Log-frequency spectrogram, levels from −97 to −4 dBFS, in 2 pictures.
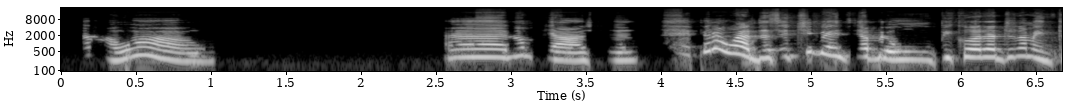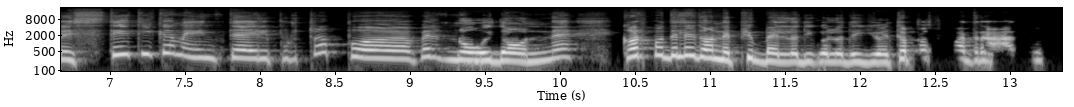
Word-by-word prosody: Ah, 345 -10 -8
wow. 250 - -1 1.6
Eh, 305 +1 +2
non 340 +3 -5
piace. 230 -6 +1 0.6
Però - - 0
guarda, 350 - +6
se 305 +2 -7
ci 485 +9 -5
pensi, 340 - -2
vabbè 290 -4 +1
un 245 -2 -1
piccolo 300 +3 +1
ragionamento, 305 -5 0
esteticamente 370 - -3
il 275 -1 -1
purtroppo, 280 - 0
per 315 -1 -3
noi 235 -2 +4
donne, 225 +5 +2
il 310 -1 -18
corpo 330 +3 +3
delle 345 +2 +2
donne 290 -7 +5
è - - -1
più 285 -1 0
bello 210 -1 +1
di 205 +1 -3
quello 205 0 0
degli 195 0 -2
uo 200 - +3
è - - 0
troppo 270 +5 -1
squadrato. 235 -3 -2
280 Hz, 155 wpm, -25 LUFS, 235-320 Hz, 1.6 s, guarda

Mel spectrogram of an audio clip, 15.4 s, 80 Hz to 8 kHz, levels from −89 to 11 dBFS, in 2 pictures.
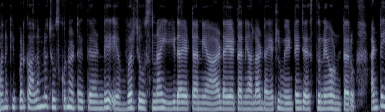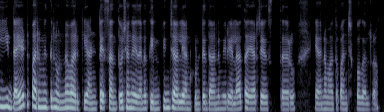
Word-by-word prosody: మనకి 205 +3 -3
ఇప్పటి 205 0 -2
కాలంలో 210 +5 +2
చూసుకున్నట్టయితే 200 -3 0
అండి. 175 +3 +1 0.2
ఎవ్వరు 175 +5 +2
చూసినా 185 0 +1 0.2
ఈ - - -6
డైట్ 170 0 +1
అని, 165 0 -3 0.2
ఆ - - -3 0.2
డైట్ 165 +1 +1
అని, 165 0 -5
అలా 165 +1 -1
డైట్‌లు 155 +5 -2
మెయింటైన్ 175 +3 -1
చేస్తూనే 170 0 0 0.2
ఉంటారు. 150 -1 +1 0.4
అంటే 195 +6 +1
ఈ - - +5 0.2
డైట్ 230 +12 +4
పరిమితులు 205 -1 +3
ఉన్న 185 +2 +1
వారికి 180 -1 +1
అంటే 165 +4 +1
సంతోషంగా 180 +3 +2
ఏదైనా 165 +1 -2
తినిపించాలి 175 +1 +2
అనుకుంటే, 160 0 -4
దాన్ని 155 +1 -4
మీరు 165 0 -2
ఎలా 160 +2 -1
తయారు 165 0 -1
చేస్తారు? 155 -1 -6 0.4
ఏమైనా 155 +1 -5
మాతో 155 - -9
పంచుకోగలరా? 155 0 -7
170 Hz, 145 wpm, -23 LUFS, 160-190 Hz, 0.4 s, ఈ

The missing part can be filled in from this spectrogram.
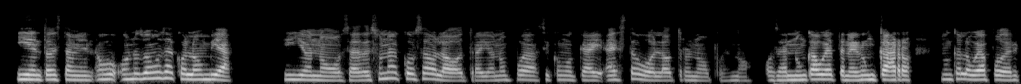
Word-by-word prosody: y 230 0 +5
entonces 225 0 +2
también, 205 -3 -2
o 235 +1 +1
o 235 - -3
nos 250 0 +1
vamos 280 +2 +3
a 290 - +3
Colombia, 230 -5 +3 0.5
y 225 -1 -1
yo 210 -1 +1
no, 190 -2 -2
o 185 - -6
sea, 185 +2 -2
es 200 - -7
una 275 +2 -1
cosa 255 0 -1
o - - +1
la 190 -4 +2
otra, 180 +1 -5
yo 190 0 -7
no 205 +1 -7
puedo 215 +1 -3
así 200 +2 -8
como 210 -1 -8
que 200 - -5
hay 190 -2 -1
esto 210 +5 -3
o 195 -2 0
lo 185 0 -3
otro 195 +1 -11
no, 180 -2 -9
pues 175 - -21
no, 180 -3 -15
o 200 - -9
sea, 195 0 -2
nunca 210 +3 +3
voy 230 0 +5
a 230 - 0
tener 200 -1 +1
un 220 0 +2
carro, 215 0 +4 0.3
nunca 235 +2 -4
lo 235 - +2
voy 220 0 +4
a 220 - +3
poder 205 -2 -2
210 Hz, 275 wpm, -19 LUFS, 195-230 Hz, 0.5 s, y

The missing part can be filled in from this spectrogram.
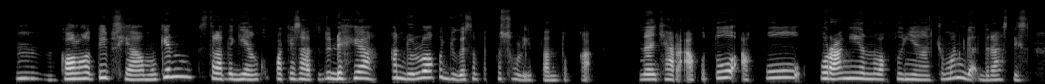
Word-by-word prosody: Hmm, 270 -6 -6
kalau 260 +1 +6
tips 300 -3 -2
ya, 220 -1 +3
mungkin 350 +11 +1
strategi 245 -5 +1
yang 225 - +1
aku - - -28
pakai 255 0 -2
saat 235 -2 0
itu 270 +2 -2
deh 275 -1 +3
ya, 280 -3 +3 0.2
kan 300 -3 +1
dulu 250 +4 +1
aku 310 -1 -4
juga 235 -4 -2
sempat 250 +2 -8
kesulitan 205 -6 -6
tuh, - - -20
Kak. - - -6 0.5
Nah, 235 0 +3
cara 230 -2 -1
aku - - 0
tuh 300 +2 +2
aku 315 +1 -2 0.2
kurangin 275 0 +5
waktunya, 230 -1 -3
cuman 285 +4 -3
nggak 230 -2 -4
drastis. 215 0 -6
250 Hz, 180 wpm, -21 LUFS, 230-280 Hz, 0.5 s, kalau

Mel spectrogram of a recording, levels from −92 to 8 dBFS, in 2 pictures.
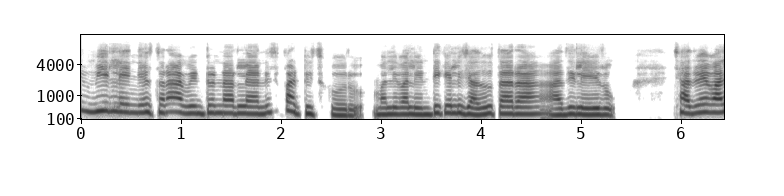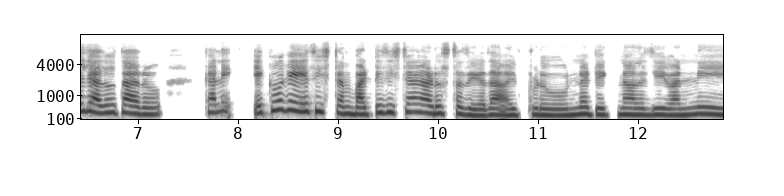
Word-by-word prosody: వీళ్ళేం 320 -3 +1
జేస్తారు, 285 +1 -2
ఆ! - - +5
వింటున్నారులే 255 0 0
అనేసి 275 +7 -4
పట్టిచ్చుకోరు. 215 - -1 0.2
మళ్ళీ 225 +1 +2
వాళ్ళింటికెళ్ళి 250 +4 +1
జదువుతారా, 235 +1 +2 0.3
అది 220 +3 +1
లేదు. 215 -1 +3 0.7
చదివే 275 +1 +2
వాళ్ళు 285 +3 +5
జదువుతారు, 260 -4 +2 0.5
కానీ 290 +4 -2 0.3
ఎక్కువగా 360 +5 0
ఏ - - +3
సిస్టమ్, 265 -5 -1
బట్టి 225 +4 +1
సిస్టమే 295 +2 -3
నడుస్తది 245 -4 -1
గదా! 210 +2 +1 0.2
ఇప్పుడు 205 0 -3 0.2
ఉన్న 215 +3 +1 0.2
టెక్నాలజీ 215 0 -1
ఇవన్నీ 210 +4 -1
245 Hz, 120 wpm, -22 LUFS, 215-275 Hz, 0.7 s, ఆ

